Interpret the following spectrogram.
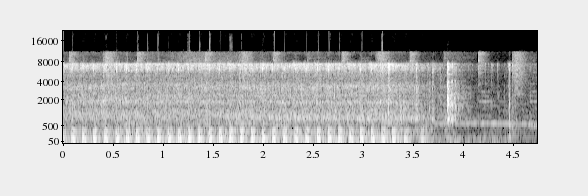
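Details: Yamaha Jupiter Z1 after fixing a loose cam chain tensioner that caused ticking on the engine's left side: even, steady idle at about three pulses a second with no ticking, then switched off.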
